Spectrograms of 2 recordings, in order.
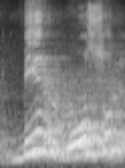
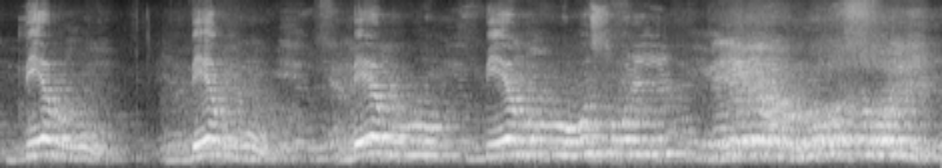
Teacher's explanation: مش بر، ليست بر، الراء المشددة المضمومة اتنين راء والاتنين مفخمتين · Shown in: second take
